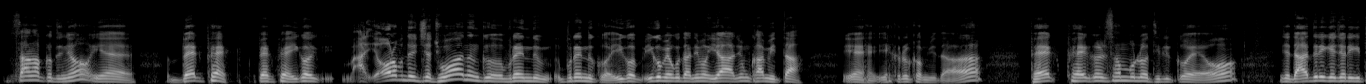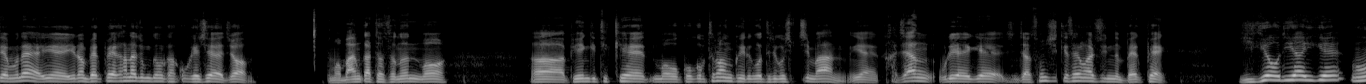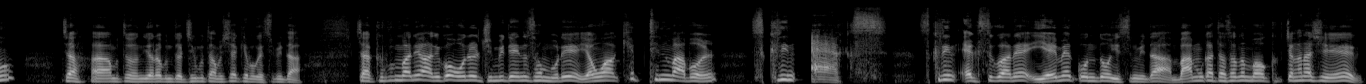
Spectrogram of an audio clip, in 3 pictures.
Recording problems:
none

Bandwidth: 15 kHz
